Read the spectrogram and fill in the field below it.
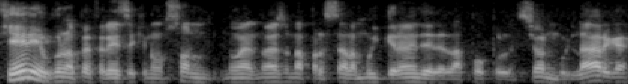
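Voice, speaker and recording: A man talks at a fairly quick pace. He has a non-native accent. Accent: non-native Spanish, rusty. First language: Portuguese (speaking Spanish). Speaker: political scientist. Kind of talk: academic talk. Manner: halting, repetitions.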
